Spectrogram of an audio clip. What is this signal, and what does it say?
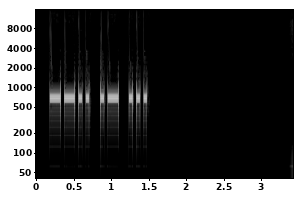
Morse code, heard as a keyed tone, about 25 wpm, 700 Hz. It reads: ZAS
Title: USA Call Sign Postfixes - 3 Letters 25wpm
